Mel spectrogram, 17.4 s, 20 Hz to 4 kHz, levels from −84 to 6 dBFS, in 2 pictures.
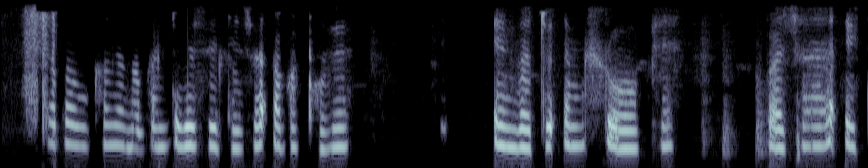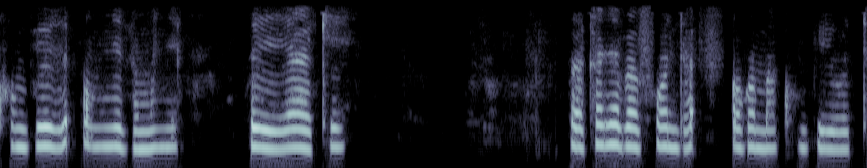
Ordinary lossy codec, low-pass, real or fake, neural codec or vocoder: MP3, 32 kbps; 3.6 kHz; fake; vocoder, 44.1 kHz, 128 mel bands, Pupu-Vocoder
